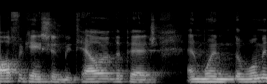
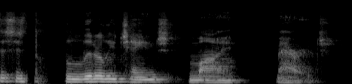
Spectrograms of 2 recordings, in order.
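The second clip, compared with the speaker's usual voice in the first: soft, hushed, low-key delivery; 2 semitones lower, 4 dB quieter than usual. Retelling a linebacker friend's praise for the check-in method: imitating Vince Beagle speaking softly. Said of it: "he softly goes".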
